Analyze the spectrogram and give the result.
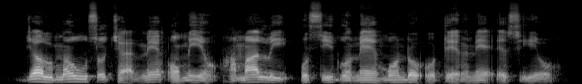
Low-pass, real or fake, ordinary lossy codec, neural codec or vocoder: none; fake; none; codec, 44.1 kHz, 3.4 kbps, Pupu-Codec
